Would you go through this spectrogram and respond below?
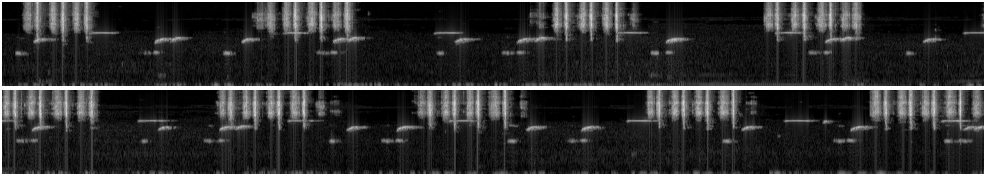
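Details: Steady nighttime chorus of coquí, the tiny tree frog of Puerto Rico: rising two-note calls repeat from several frogs throughout, alternating with regular bursts of high, rasping insect chirps roughly every one to two seconds, over a low hum.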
